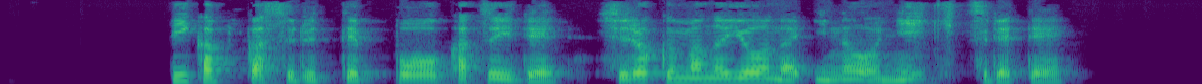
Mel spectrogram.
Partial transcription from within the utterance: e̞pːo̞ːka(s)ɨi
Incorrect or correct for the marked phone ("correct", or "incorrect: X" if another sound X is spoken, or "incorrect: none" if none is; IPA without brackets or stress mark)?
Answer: incorrect: t͡s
